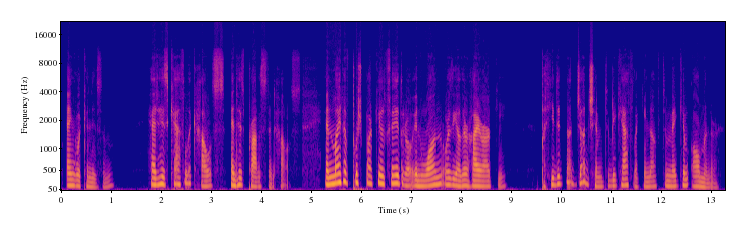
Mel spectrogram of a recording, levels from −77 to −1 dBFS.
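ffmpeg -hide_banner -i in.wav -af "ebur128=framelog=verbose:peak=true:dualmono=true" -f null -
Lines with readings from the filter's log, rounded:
Integrated loudness:
  I:         -21.9 LUFS
  Threshold: -32.7 LUFS
Loudness range:
  LRA:         6.3 LU
  Threshold: -42.3 LUFS
  LRA low:   -25.9 LUFS
  LRA high:  -19.5 LUFS
True peak:
  Peak:       -5.0 dBFS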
